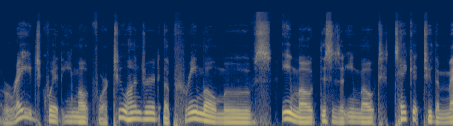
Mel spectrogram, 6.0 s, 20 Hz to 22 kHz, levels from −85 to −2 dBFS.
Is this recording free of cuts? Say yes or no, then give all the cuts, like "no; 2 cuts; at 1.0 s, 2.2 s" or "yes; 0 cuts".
no; 3 cuts; at 2.2 s, 3.7 s, 4.6 s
